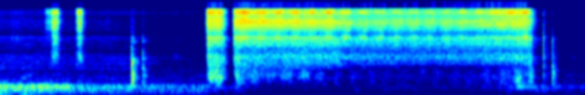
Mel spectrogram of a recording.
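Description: Two short spritzes give way to a long, steady hiss as oil stain remover is sprayed onto an oil spot on clothing during wet cleaning, close and loud for about five seconds, then a few quick final bursts.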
